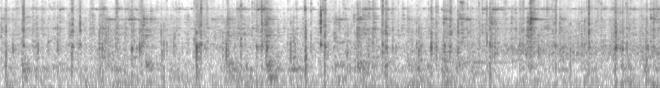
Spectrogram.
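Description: Horse-drawn carriage: a horse's hooves clip-clopping in a quick, uneven patter of knocks, over a steady low rumble.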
